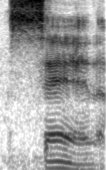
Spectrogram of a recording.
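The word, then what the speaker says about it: 3ND: And Sand, I'm gonna look this one up. Sand, it's spelled the number three, then ND. San is three in Japan, so sand.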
